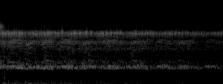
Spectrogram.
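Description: Swamp ambience: a steady, high insect chorus over a lower steady drone, slowly fading out.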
